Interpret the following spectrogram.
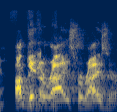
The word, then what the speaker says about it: Risner: Uh, Cincy James says it's Risner, which honestly that's how it's pronounced. Everybody I know around here, and there's several people I know, it's all pronounced Risner, and it's spelled the same way.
